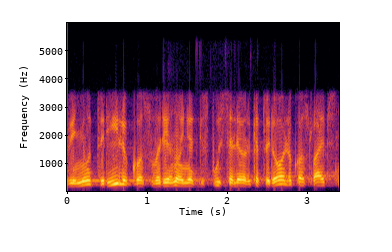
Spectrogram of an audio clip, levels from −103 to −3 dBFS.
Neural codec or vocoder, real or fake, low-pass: none; real; 5.4 kHz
